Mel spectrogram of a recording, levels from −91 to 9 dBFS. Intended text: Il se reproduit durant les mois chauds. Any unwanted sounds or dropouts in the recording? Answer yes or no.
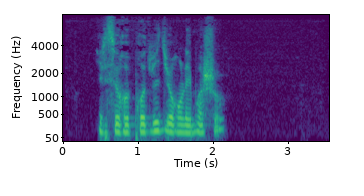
no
